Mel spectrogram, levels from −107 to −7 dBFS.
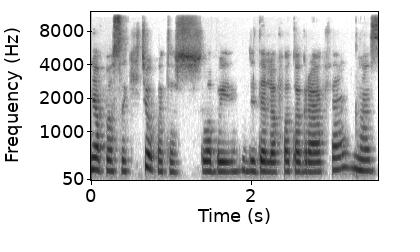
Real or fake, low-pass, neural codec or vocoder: real; 10.8 kHz; none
